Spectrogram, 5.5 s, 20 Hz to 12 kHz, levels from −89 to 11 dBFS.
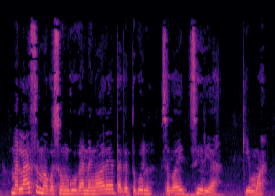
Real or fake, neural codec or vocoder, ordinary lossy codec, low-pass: real; none; AAC, 32 kbps; 10.8 kHz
